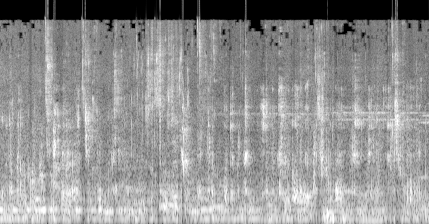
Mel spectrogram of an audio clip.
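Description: Close-miked wet chewing and lip-smacking of a person eating, with many short sticky mouth clicks.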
